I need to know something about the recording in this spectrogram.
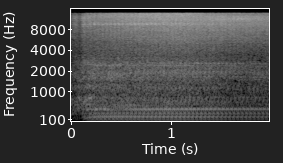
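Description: A snow cannon being tested at Trysilfjellet starts up and runs steadily, spraying only water. Its motor drones with a low humming tone under a broad, loud rushing hiss of sprayed water. No one speaks.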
